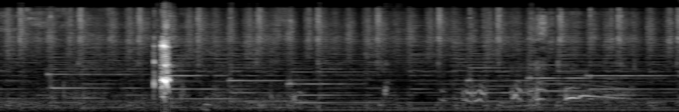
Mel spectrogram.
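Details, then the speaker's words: Hiccups in a baby, each hiccup a little peeping sound like a chick. "He's got the hiccup. Sounds like a little peep chick."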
